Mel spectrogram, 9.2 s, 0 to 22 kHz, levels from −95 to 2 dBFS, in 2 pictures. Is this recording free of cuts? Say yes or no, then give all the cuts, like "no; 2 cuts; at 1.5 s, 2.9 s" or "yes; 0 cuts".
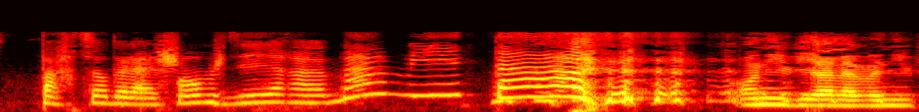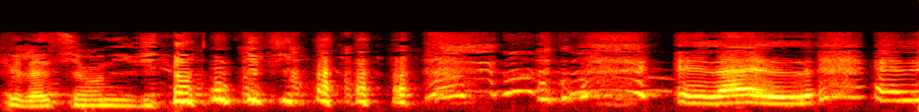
no; 1 cut; at 1.1 s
